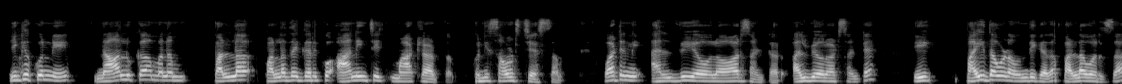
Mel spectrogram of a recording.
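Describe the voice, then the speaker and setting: A man with a Telugu accent lectures on phonetics in a classroom style. His voice sits a little high yet sounds mellow. The recording is dry and close, and he repeats each sample sound slowly and carefully. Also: dry recording, dull audio. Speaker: English teacher.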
